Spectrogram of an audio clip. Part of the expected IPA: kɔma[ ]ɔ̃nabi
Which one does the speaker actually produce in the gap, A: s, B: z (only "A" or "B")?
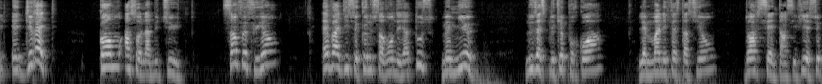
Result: A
